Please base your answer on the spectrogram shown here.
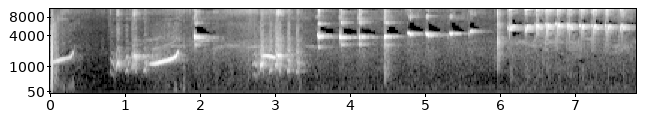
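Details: White-rumped shama singing in an outdoor cage to train its breathing: varied song of rising slurred whistles, rapid clicks, then a series of high sharp notes and a fast, even repeated chatter at the end.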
